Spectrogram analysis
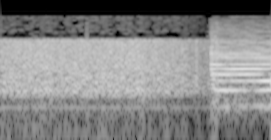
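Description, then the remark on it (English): Hissing radio static fills the first two seconds, then a loud, harsh, repetitive buzzer tone from a radio station known as the buzzer cuts in abruptly and drones steadily to the end, with no voices. “Sometimes the buzzer stops and a male, robotic-like voice lists names and numbers in Russian.”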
